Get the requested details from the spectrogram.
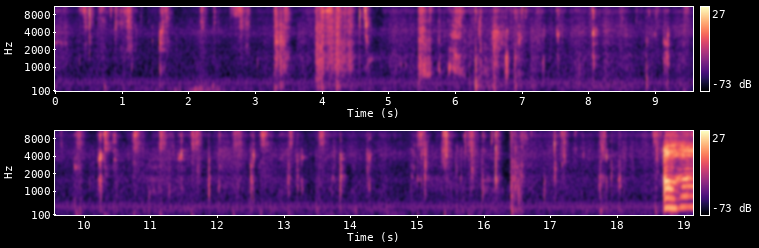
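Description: Close-up munching on crunchy cookies, with irregular bites and chews crackling steadily for nearly twenty seconds, ending in a louder burst of noise.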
